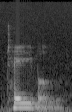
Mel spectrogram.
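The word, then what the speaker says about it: table: টেবল আমার সাথে উচ্চারণ করার চেষ্টা করেন। টেবল টেবল।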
